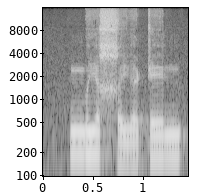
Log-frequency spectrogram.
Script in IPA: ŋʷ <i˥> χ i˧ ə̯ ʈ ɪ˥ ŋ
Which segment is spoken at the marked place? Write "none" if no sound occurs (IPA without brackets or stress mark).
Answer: i˥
